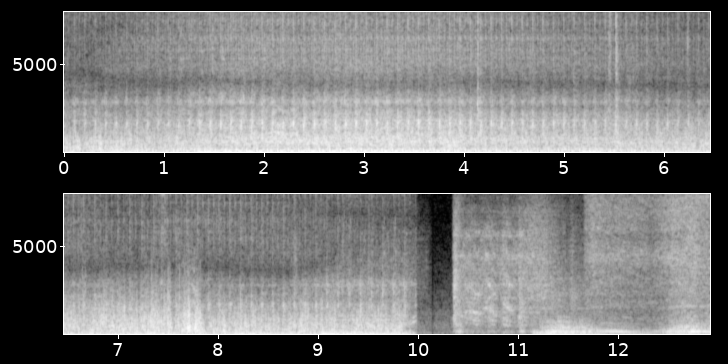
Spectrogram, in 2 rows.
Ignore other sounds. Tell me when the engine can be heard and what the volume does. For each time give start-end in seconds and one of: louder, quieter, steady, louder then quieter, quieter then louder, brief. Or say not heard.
0.0-12.8 quieter.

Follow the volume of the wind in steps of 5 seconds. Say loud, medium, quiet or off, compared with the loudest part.
loud, loud, off.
